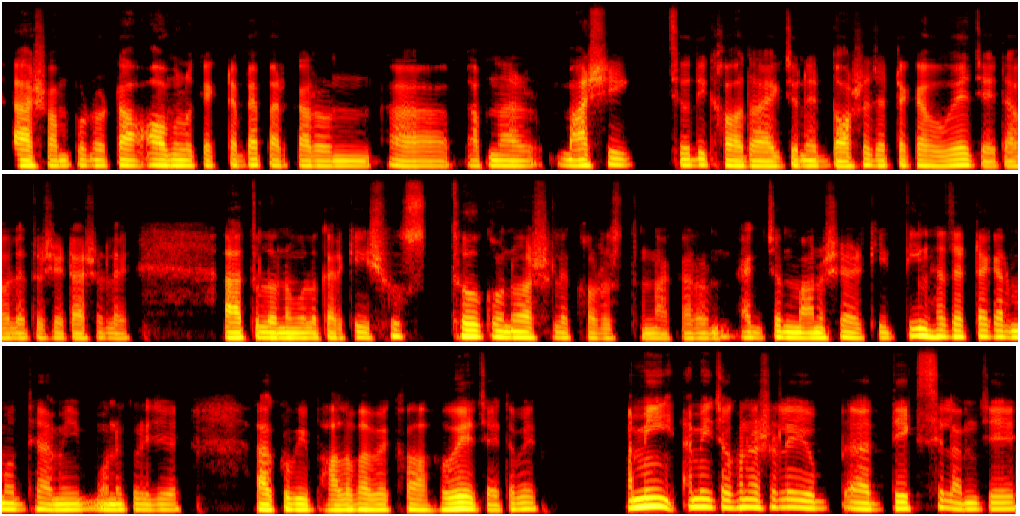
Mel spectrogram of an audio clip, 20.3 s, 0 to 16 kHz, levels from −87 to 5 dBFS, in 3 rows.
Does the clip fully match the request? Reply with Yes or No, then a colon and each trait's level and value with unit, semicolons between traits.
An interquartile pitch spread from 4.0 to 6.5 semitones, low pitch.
No: average, 2.7 semitones; low, 115 Hz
